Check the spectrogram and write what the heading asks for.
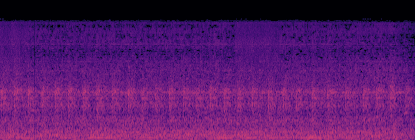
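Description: Folder-gluer carton pasting machine running steadily, with a constant low hum and a fast, even rhythmic clatter.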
